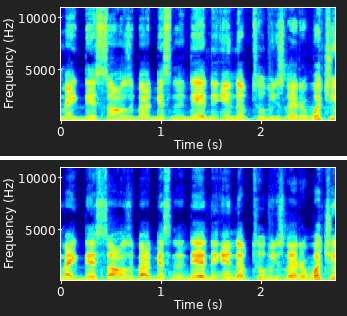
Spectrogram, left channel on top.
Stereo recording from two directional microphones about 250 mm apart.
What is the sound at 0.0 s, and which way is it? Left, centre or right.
Speech, centre.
